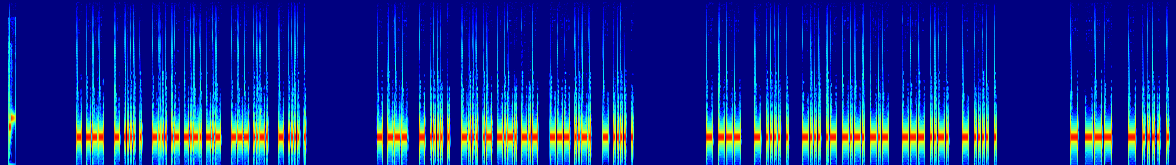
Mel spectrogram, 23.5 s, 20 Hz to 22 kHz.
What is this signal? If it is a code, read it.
Morse code, heard as a keyed tone, about 32 wpm, 700 Hz. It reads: TO THE BACK OF THE TO THE BACK OF THE TO THE BACK OF THE TO THE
